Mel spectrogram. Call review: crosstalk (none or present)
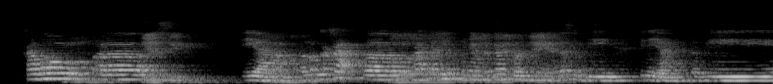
present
